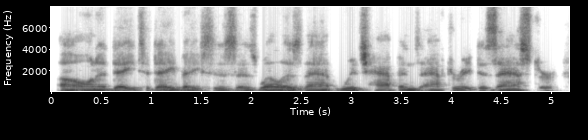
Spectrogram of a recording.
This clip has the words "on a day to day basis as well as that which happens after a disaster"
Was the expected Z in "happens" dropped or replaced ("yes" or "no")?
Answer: no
